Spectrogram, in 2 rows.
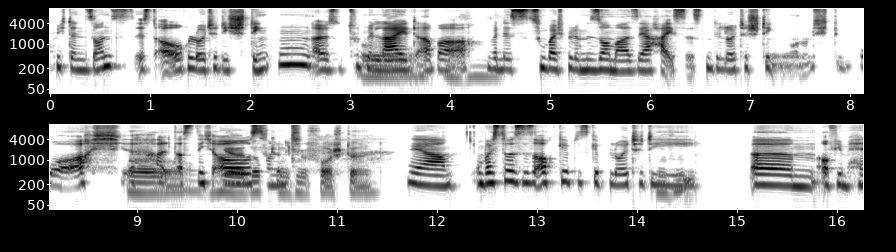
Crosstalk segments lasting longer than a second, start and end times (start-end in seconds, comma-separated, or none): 3.1-4.5, 8.9-10.7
